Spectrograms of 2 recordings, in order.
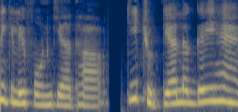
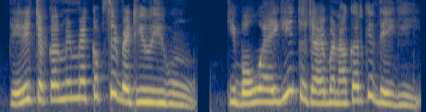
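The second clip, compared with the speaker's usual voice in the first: ordinary delivery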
